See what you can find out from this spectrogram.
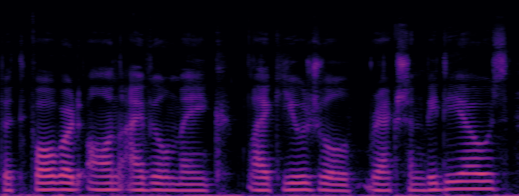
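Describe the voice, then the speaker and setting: The speaker has a Latvian accent. The pace is very slow. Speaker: music reaction YouTuber. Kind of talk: casual commentary to camera. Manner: casual, filler-heavy.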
